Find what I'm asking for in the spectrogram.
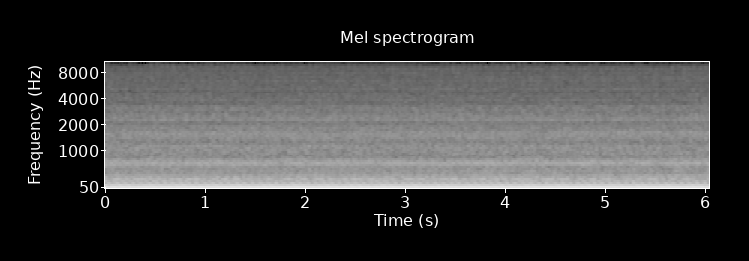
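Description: Cold idle with a steady low rumble and a regular knock around three per second over it; knocking, cause not yet found.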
